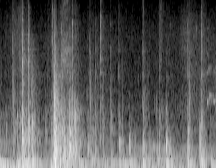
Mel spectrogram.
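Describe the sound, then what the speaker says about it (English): A door in an old village house opens onto a terrace with a few dull thunks and knocks, close and fairly loud, with rattling handling sounds between them and no talking. "this is the door and we can go to the terrace"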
